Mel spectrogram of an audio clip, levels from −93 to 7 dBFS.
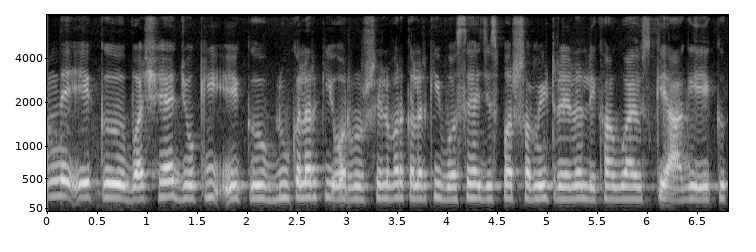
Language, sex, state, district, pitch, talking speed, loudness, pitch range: Hindi, female, Maharashtra, Chandrapur, 205 Hz, 230 wpm, -15 LUFS, 195-290 Hz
